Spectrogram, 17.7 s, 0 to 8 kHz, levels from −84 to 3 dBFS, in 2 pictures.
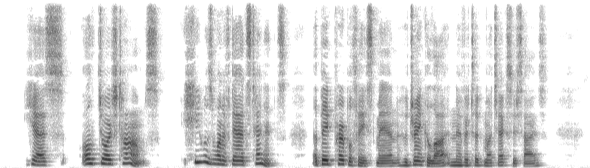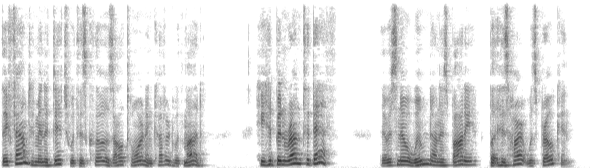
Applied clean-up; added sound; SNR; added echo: none; none; none; none.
